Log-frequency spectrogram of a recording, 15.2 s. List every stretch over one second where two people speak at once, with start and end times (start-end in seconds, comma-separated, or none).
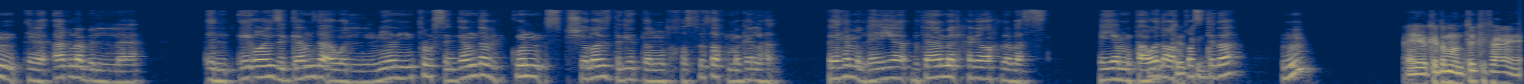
none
